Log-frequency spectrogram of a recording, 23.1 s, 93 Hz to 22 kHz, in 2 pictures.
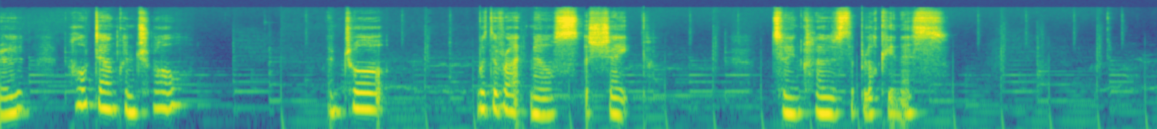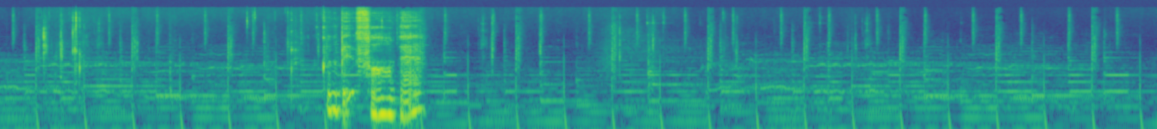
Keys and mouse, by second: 2.6 ctrl+right click, 3.0-11.1 ctrl+right drag, 18.1 alt+shift+click, 19.6 shift+click, 21.2-23.1 middle drag.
